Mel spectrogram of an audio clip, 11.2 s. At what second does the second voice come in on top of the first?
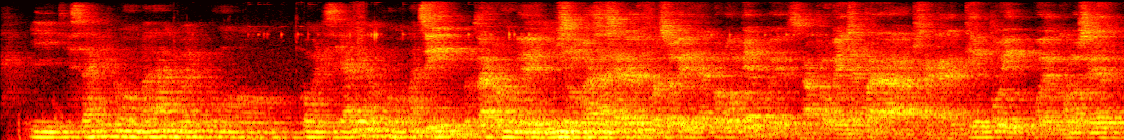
4 s

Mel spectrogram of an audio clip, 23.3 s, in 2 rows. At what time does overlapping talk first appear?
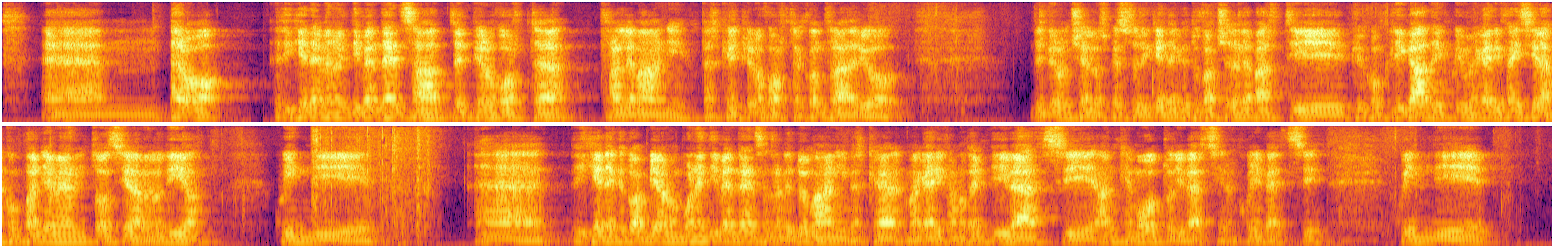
none

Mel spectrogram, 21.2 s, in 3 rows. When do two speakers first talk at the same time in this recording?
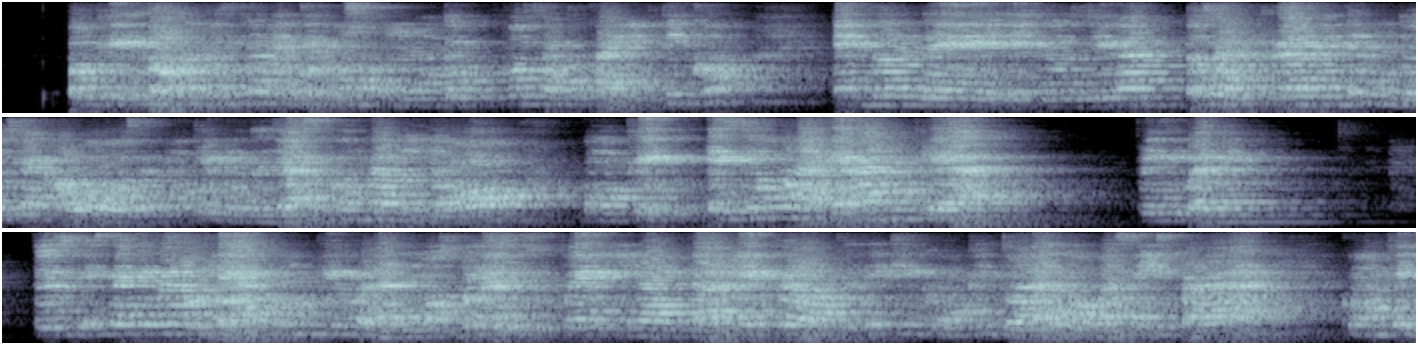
1 s

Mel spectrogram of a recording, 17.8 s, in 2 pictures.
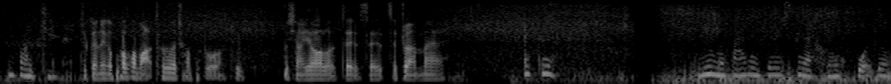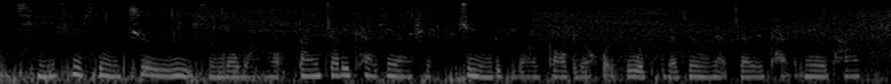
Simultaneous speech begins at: none

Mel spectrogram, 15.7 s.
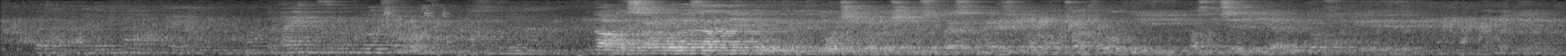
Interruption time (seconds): none

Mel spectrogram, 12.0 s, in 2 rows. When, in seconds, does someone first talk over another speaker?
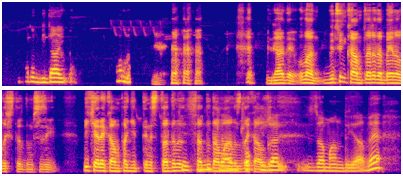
9 s

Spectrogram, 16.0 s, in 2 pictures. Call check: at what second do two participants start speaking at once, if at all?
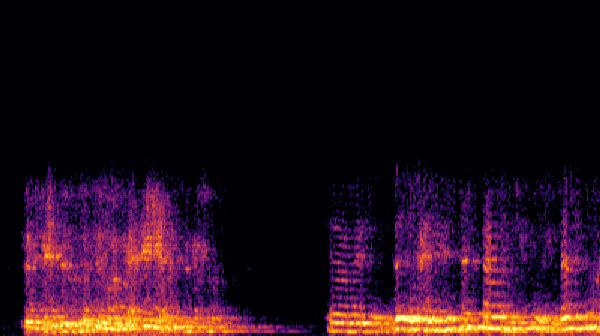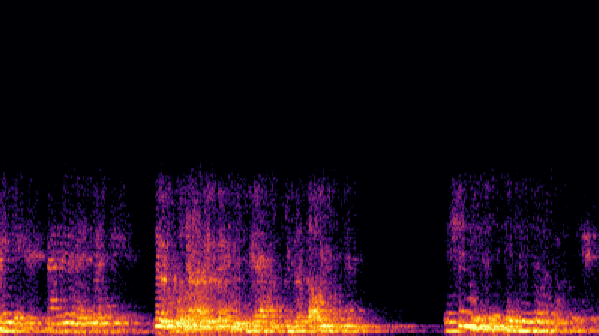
none

